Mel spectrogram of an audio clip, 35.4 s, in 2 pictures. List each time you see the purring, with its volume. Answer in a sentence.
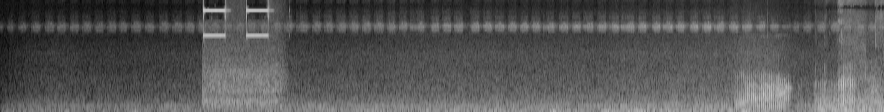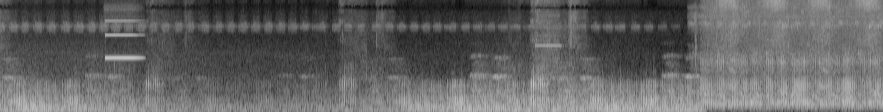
You can hear the purring from 14.4 to 35.3 s, getting quieter then louder.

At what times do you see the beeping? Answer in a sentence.
The beeping can be heard from 4.0 to 5.7 s, from 19.8 to 20.6 s and from 27.2 to 28.9 s.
